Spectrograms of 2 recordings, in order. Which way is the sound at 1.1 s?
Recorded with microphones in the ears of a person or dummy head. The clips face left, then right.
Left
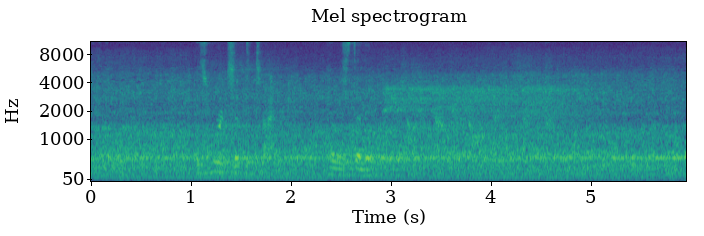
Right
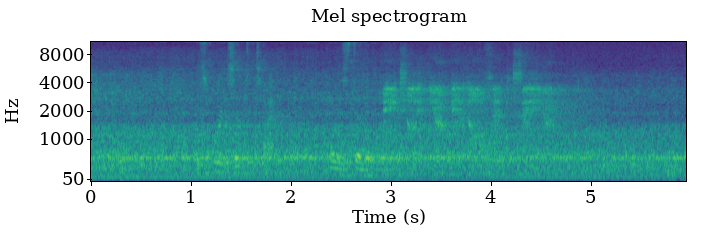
5° left (ahead or behind).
